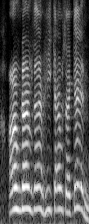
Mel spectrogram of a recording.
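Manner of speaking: very loud, high, drawn-out commentator cry. Retelling walking into the work toilets after mopping, in a Murray Walker impression. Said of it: "I used to do Murray Walker".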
